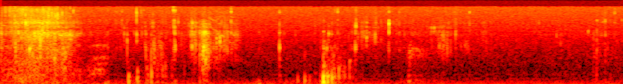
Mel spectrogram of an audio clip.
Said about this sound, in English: Anyways, I'm gonna have a sip of water. You guys are gonna have a sip of water. All right, we're gonna have a little sip together.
